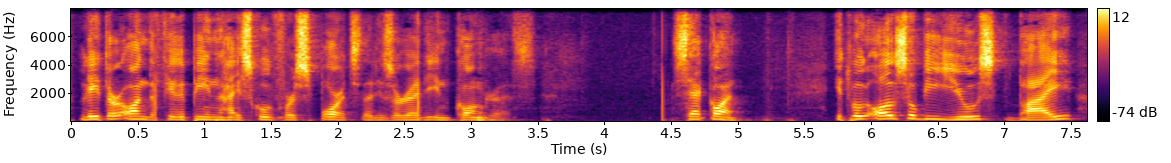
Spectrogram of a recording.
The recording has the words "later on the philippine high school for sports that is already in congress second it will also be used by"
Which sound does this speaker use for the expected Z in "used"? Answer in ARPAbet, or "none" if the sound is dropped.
S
